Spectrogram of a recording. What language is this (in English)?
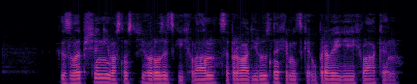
Czech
